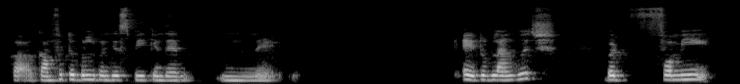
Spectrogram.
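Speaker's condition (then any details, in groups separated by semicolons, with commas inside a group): Stuttering; stuttering since about age 3, grew up in India speaking Telugu, English and Hindi; blocks and pauses, hard syllables and phonics trigger blocks, nervous in groups; repeated sounds, prolonged sounds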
